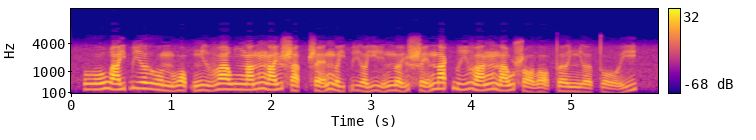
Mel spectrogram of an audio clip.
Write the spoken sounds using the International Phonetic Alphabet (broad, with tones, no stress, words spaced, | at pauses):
ɣo˧˥wa˧˥j ɓi˧ə̯ɣo˨˩nvɔ˨˩p̚ɲɨ˨˩ va˧w ŋa˧˥nŋa˧˥jʂa˨˩t̚ ʂɛ˨˩˦ŋə˨˩jɓi˨˩ə̯ ji˨˩˨nə˨˩˦j ʂe˨˩˦ na˦˥k̚vi˧˥va˧˥ŋna˧˥w ʂɔ˨˩lɔ˨˩˨ t̪əː˧ɲəː˨˩ t̪o˨˩˦j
